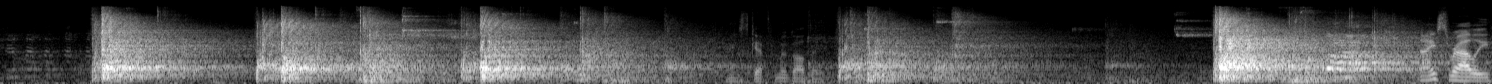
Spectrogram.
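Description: A racquet smashes a ball against the walls, ringing out in an echoing court.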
